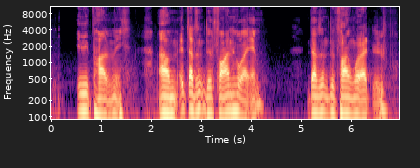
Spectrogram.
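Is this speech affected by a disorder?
Yes: cerebral palsy.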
